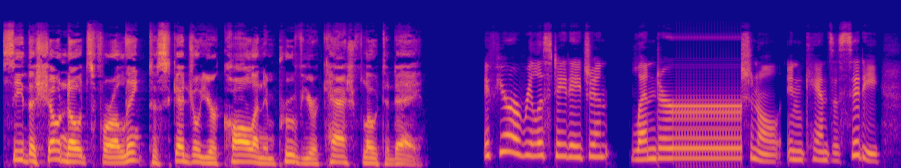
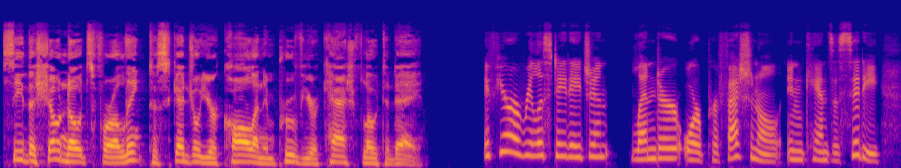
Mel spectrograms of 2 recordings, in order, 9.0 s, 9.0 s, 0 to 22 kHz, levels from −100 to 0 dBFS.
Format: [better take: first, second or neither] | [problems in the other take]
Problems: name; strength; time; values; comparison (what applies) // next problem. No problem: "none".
second | audio freezing; at 6.5 s for 0.5 s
